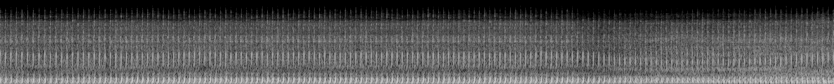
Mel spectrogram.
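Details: Fiala Valach VM70V1 70cc four-stroke, newly installed in a Hanger9 X-Cub RC plane restrained outdoors in cold, snowy weather, first run: crisp, evenly spaced firing pulses that lift cleanly with throttle, no misses or knocks; healthy running.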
